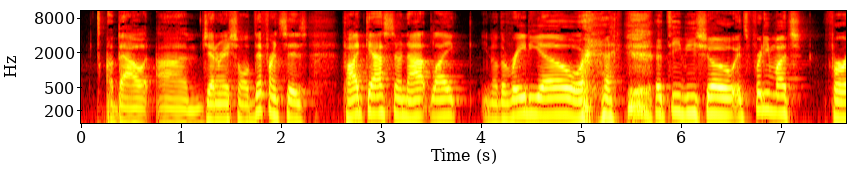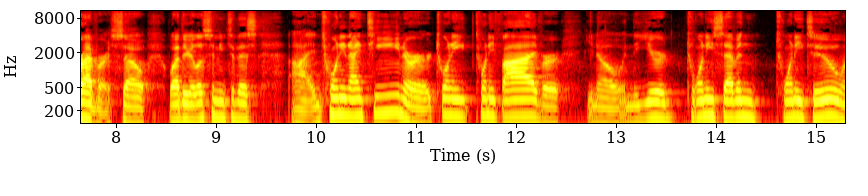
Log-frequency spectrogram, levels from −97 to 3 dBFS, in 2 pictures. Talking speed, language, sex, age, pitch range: 150 wpm, English, male, 20-39, 120-160 Hz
